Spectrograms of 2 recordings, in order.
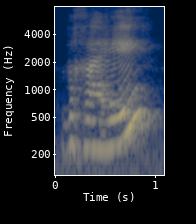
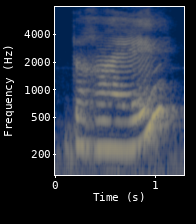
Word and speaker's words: drei: Now if you pay close attention to the R of the drei, then you will understand that we are pronouncing it differently. We are not pronouncing it as drei. Instead, we are pronouncing it as drei. Drei. Germans pronounce R differently.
